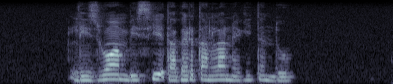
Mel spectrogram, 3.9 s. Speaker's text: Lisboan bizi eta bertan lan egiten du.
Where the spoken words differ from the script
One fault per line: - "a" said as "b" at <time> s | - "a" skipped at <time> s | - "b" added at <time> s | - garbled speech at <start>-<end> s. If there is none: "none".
none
